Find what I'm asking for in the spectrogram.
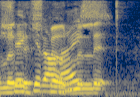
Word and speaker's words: Lillet: It's spelled Lillet. Lillet. – L-I-L-L-E-T.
